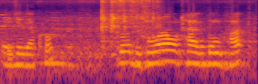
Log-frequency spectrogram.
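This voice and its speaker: A woman's voice: medium pitch, steady tone, fast. A woman with an Indian Bengali accent chatting casually for a family vlog, often repeating her phrases. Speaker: family vlogger. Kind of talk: casual home vlog chat. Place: indoors at home. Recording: roomy echo, loud household background noise.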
